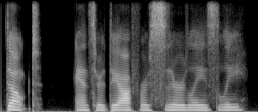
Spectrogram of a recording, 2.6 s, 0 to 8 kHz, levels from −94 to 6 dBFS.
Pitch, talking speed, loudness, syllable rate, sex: 180 Hz, 115 wpm, -19 LUFS, 5.1 syllables/s, female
